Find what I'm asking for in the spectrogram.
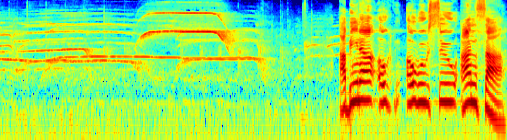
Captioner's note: applause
